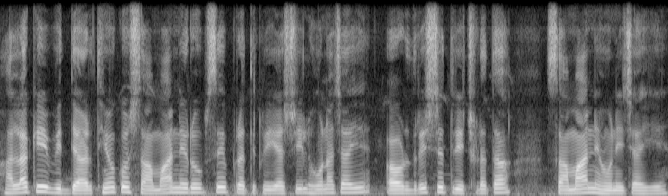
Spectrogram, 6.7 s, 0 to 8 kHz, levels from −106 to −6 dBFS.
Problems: constant background noise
